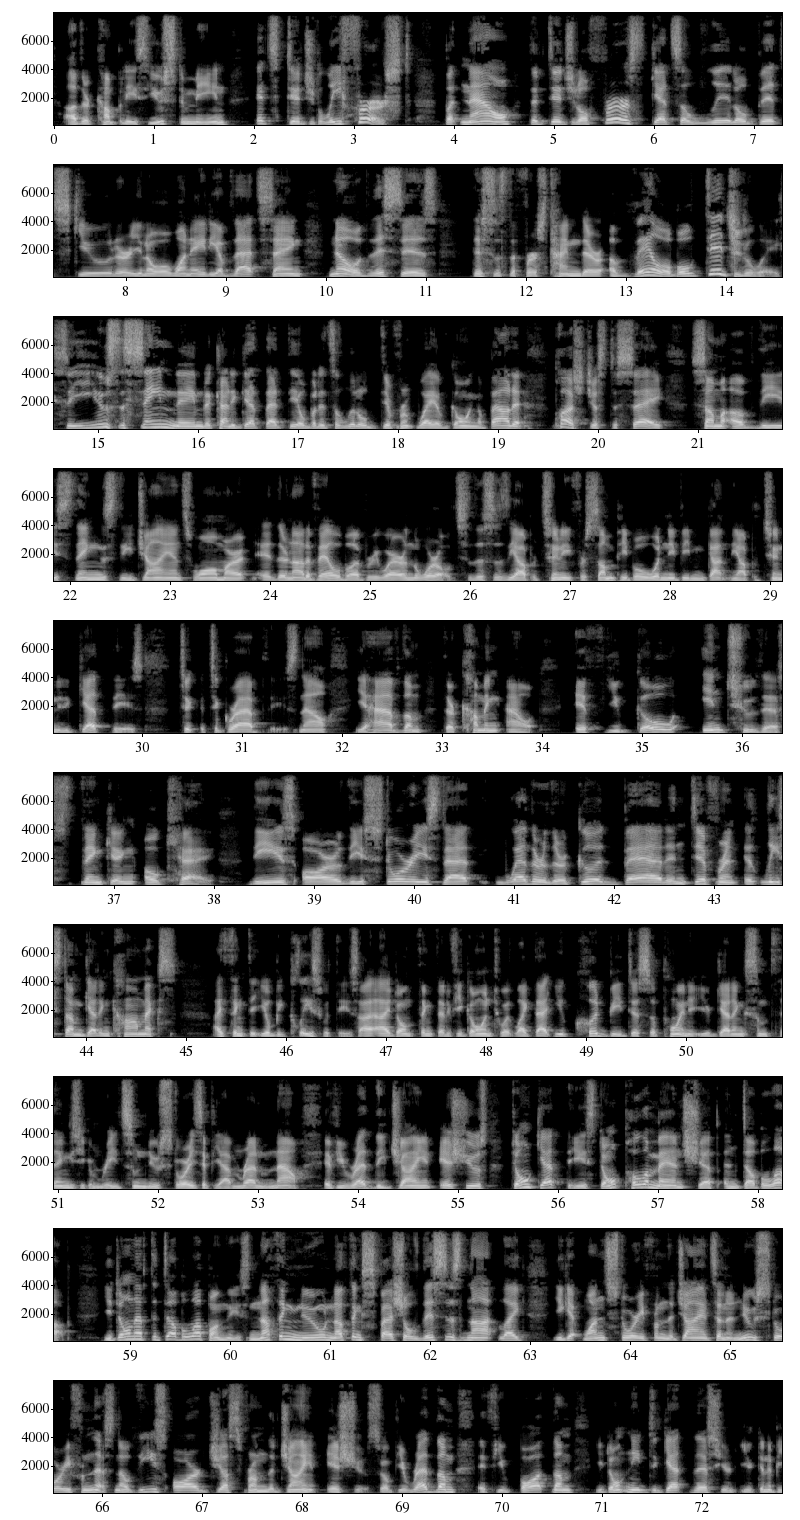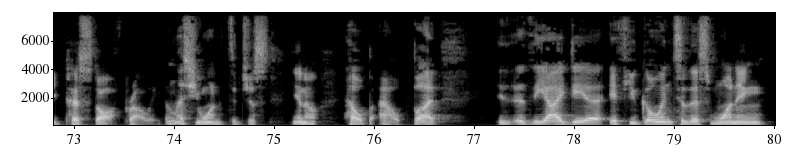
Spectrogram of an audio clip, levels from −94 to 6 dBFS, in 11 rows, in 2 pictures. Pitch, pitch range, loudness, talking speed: 125 Hz, 110-150 Hz, -19 LUFS, 200 wpm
